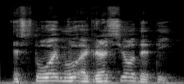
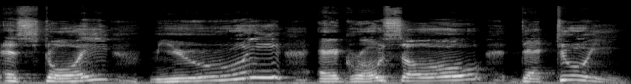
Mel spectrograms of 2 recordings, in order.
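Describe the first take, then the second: First: Spanish spoken with a fluent native Spanish accent. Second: Spanish spoken with a clumsy American English accent. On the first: A native speaker says it properly. The speaker calls it right. "which is how you say it" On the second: A non-native speaker is struggling with the language. The speaker calls it wrong. "he says it like that"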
